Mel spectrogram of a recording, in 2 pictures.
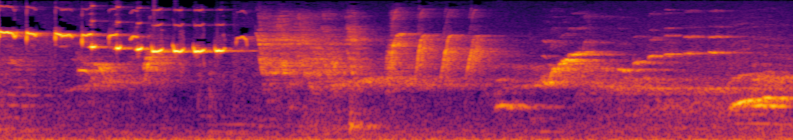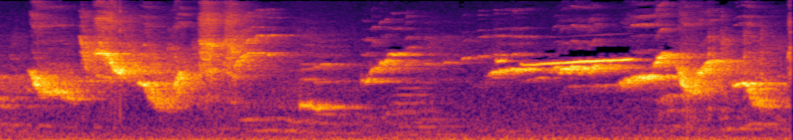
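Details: White-rumped shama pushed into competitive singing: a quick high trill opens, followed by a jumble of harsh squeals, slurred whistles and chattering notes varying in pitch.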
